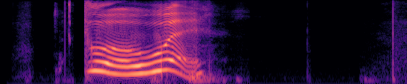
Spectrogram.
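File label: "zuo wei" Chinese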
